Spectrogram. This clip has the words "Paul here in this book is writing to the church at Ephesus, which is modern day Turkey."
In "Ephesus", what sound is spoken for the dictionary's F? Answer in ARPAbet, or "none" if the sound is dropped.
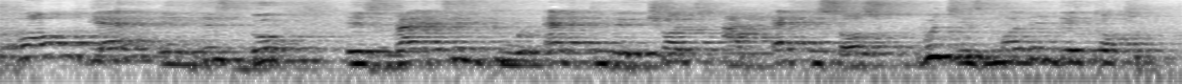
F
